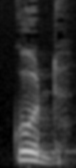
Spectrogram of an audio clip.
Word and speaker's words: could: कुड, COULD, कुड, इसमें भी एल और डी का कॉम्बिनेशन है जहां एल साइलेंट है.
